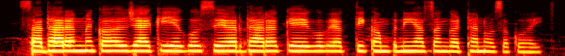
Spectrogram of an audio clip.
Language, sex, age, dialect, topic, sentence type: Magahi, female, 18-24, Southern, banking, statement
